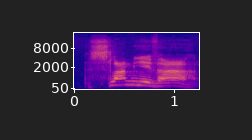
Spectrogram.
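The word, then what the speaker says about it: Slàinte mhath: Slam Yiva, apparently that is pronounced.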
